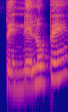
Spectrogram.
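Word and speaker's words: Penélope: If you notice in Espanol, her name is Penelope with an accent on the E. So it just allows you to have that conversation about the difference between Penelope in English and how we pronounce it in Espanol with the accent.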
